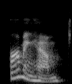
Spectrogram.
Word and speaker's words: Birmingham: I pronounce it right yes that's correct it's pronounced Birmingham birmingh Birmingham okay exactly you've got it birming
